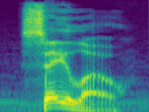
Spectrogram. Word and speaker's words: Salo: Salo two syllables.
